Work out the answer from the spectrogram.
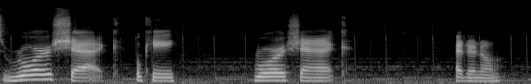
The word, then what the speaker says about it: Rorschach: not nutty dread also it's pronounced rorschach okay rorschach i don't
